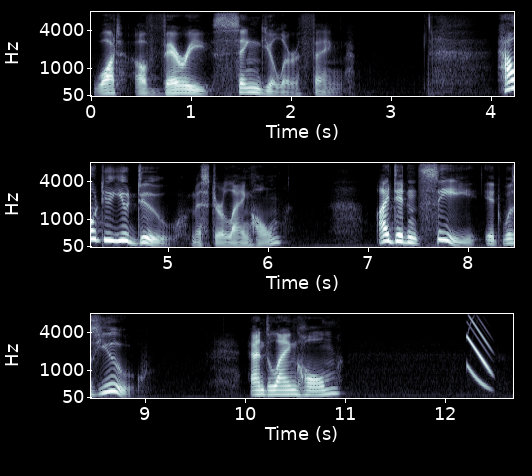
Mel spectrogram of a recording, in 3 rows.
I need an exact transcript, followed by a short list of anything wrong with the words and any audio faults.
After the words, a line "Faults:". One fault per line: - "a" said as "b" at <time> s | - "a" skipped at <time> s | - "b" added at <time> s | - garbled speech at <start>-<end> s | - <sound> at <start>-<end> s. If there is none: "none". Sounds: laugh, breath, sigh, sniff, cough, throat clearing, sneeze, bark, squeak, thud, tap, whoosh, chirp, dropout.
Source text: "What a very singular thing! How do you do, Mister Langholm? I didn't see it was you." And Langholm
"What a very singular thing! How do you do, Mister Langholm? I didn't see it was you." And Langholm
Faults:
- chirp at 12.2-12.5 s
